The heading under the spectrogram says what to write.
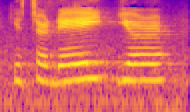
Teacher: The sound is made by raising the center of the tongue toward the soft plate, and lips are natural.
